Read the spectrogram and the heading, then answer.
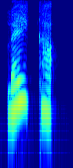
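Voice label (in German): "reika", japanische Mädchennamen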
